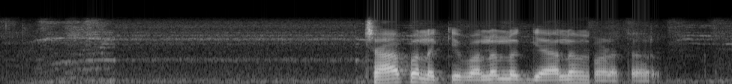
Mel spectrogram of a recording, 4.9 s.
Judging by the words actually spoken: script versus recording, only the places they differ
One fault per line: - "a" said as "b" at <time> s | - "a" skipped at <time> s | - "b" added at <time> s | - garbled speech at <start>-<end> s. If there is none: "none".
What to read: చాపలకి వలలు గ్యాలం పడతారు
none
